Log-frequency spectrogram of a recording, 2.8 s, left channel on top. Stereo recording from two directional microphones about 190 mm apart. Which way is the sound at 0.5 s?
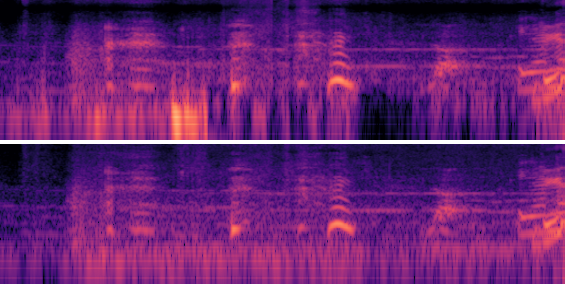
10° right (ahead or behind).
